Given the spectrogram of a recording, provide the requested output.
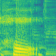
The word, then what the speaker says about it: hei: First, let's focus on the word hei. It is pronounced just like the English word hey, hey.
